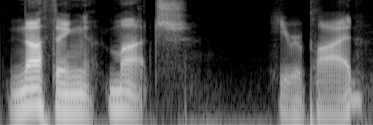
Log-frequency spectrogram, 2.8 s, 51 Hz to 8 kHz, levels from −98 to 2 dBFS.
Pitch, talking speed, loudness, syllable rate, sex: 95 Hz, 85 wpm, -22 LUFS, 3.1 syllables/s, male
